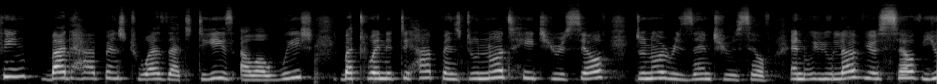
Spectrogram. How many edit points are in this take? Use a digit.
1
